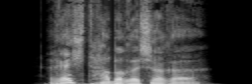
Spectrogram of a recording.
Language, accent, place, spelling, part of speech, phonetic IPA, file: German, Germany, Berlin, rechthaberischere, adjective, [ˈʁɛçtˌhaːbəʁɪʃəʁə], De-rechthaberischere.ogg
- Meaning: inflection of rechthaberisch: 1. strong/mixed nominative/accusative feminine singular comparative degree 2. strong nominative/accusative plural comparative degree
